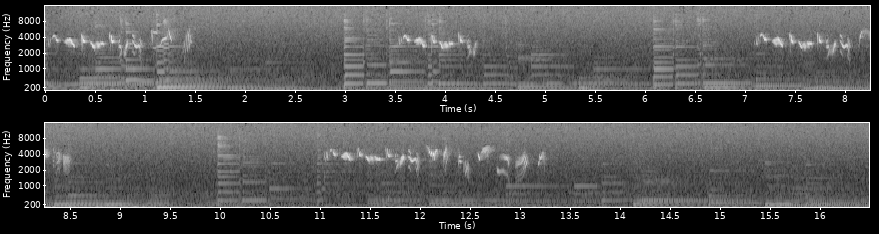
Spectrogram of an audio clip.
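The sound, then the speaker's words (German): Common whitethroat song: four short, scratchy, chattering bursts spaced a few seconds apart, fairly clear, over a soft, steady musical backdrop of sustained low tones with no talking. “Das war die Dorngrasmücke.”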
